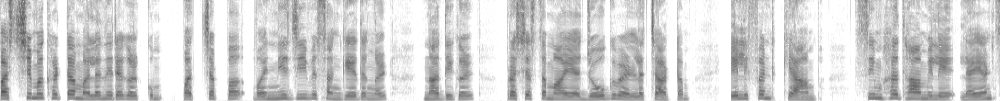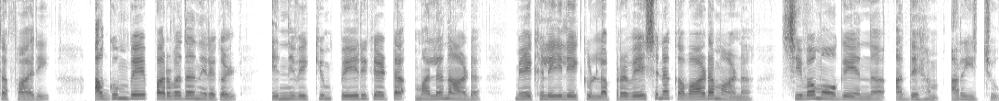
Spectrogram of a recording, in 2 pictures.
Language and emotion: Malayalam, neutral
